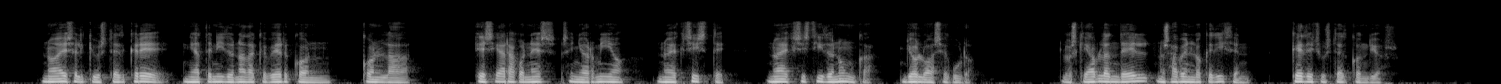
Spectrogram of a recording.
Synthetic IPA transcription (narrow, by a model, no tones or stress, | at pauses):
no̞e̞se̞lkeust̪e̞ðkɾe̞ːniat̪e̞niðonaðake̞β̞e̞ɾkon | ko̞nla | e̞se̞aɾaɣ̞o̞ne̞sːe̞ɲo̞ɾmio̞ | no̞e̞ksist̪e̞ | noae̞ksist̪iðo̞nũŋka | ɟ͡ʝo̞lo̞ase̞ɣuɾo̞ | lo̞skeaβland̪e̞elno̞saβe̞nlo̞keðiθe̞ŋ | ke̞ðesust̪e̞ðko̞nd̪jo̞s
